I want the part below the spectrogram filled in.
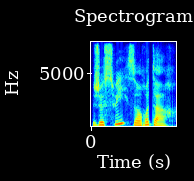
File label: im running late, french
